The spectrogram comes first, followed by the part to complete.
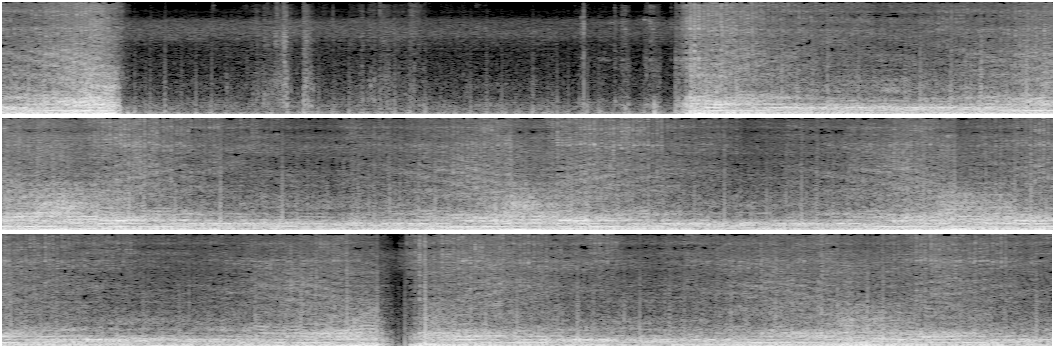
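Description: Gasoline walk-behind lawn mower running while cutting grass, its small engine rising and falling in loudness as the mower is pushed toward and away. The sound drops away for about five seconds a second in, then comes back loud and runs on.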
